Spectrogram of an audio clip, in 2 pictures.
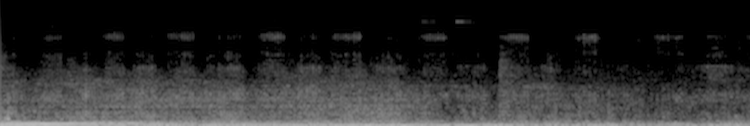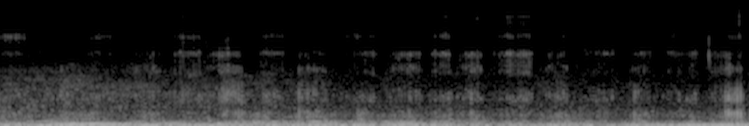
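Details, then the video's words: A domestic cat snoring: a steady, deep, low rumble that pulses rapidly and evenly for the whole stretch, with no other clear sounds. "A snoring cat"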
